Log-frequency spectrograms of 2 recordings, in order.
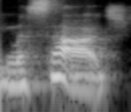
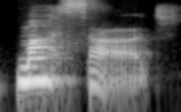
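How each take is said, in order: First: It is said with an American pronunciation. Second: It is said with a British pronunciation. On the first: "I say massage" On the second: "the British people they say massage"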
